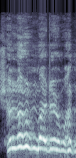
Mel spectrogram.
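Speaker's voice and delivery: fake stage voice, pitched way up, loud. Saying shalom to her when she dislikes theatrics, theatrical put-on voice. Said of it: "that voice".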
